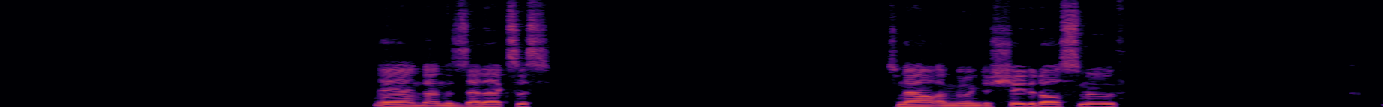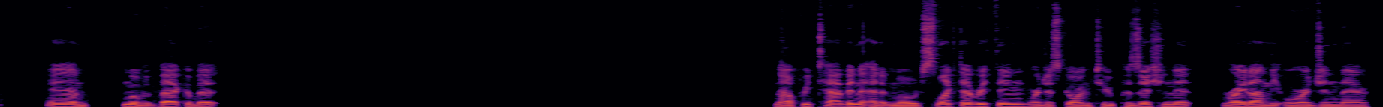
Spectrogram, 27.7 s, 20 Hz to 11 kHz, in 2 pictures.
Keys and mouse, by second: 0.7 ctrl+r, 2.0 s, 5.1 ctrl+r, 6.7 s, 10.5 Tab, 11.3 space, 13.9 a, 15.5-16.9 drag, 15.7 g, 16.5 g, 18.9-19.9 middle drag, 22.0 KP_3, 24.6 Tab, 25.0 a, 25.1 a, 26.1 g.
